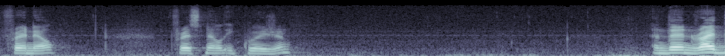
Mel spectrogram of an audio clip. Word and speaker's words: Fresnel: s n e l but it's pronounced frenel fresnel equation and then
